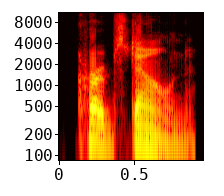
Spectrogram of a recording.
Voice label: "kerbstone", American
